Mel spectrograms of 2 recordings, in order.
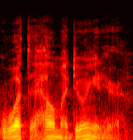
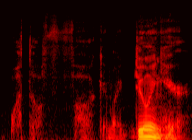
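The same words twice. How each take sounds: First: Said in the usual way. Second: A dazed, breathless whisper to himself; confused whisper. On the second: Retold or imitated. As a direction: whisper it, lost and bewildered. Waking confused in the ambulance.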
